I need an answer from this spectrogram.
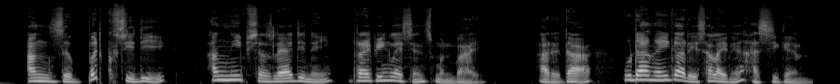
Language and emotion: Bodo, happy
